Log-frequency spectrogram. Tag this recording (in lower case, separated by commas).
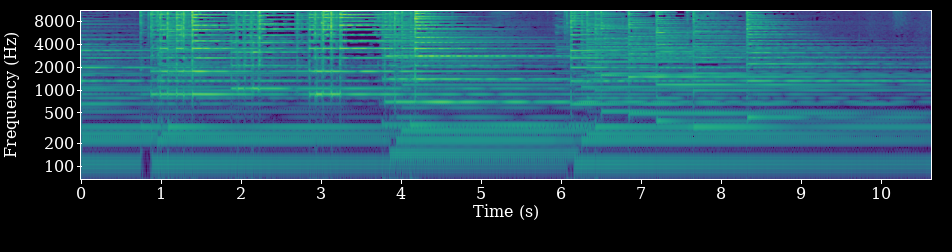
playing zither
